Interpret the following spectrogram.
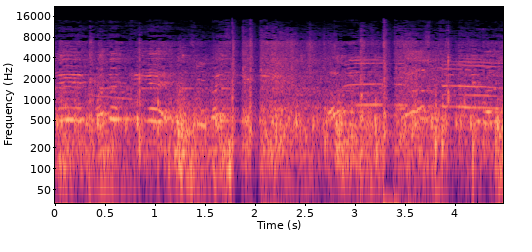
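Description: Firecrackers in a burning Ravana effigy going off in several sharp bangs at irregular intervals, over a crowd's voices.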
